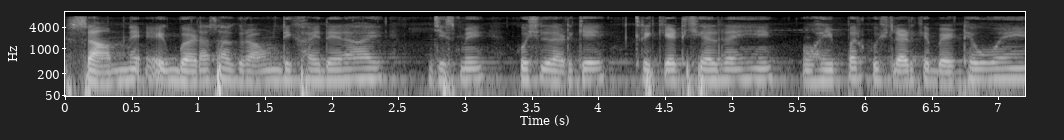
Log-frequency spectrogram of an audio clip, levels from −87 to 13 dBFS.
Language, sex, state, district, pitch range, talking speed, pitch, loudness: Hindi, male, Bihar, Kishanganj, 130-140 Hz, 185 wpm, 135 Hz, -20 LUFS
